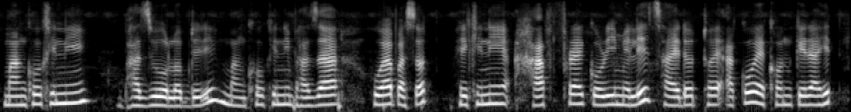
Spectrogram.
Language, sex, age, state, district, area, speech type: Assamese, female, 45-60, Assam, Charaideo, urban, spontaneous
